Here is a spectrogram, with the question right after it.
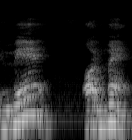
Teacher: इन दोनों में एक्चुअल में बिंदी है, लेकिन वो बिंदी अनुनासिक का उच्चारण कर रही है।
